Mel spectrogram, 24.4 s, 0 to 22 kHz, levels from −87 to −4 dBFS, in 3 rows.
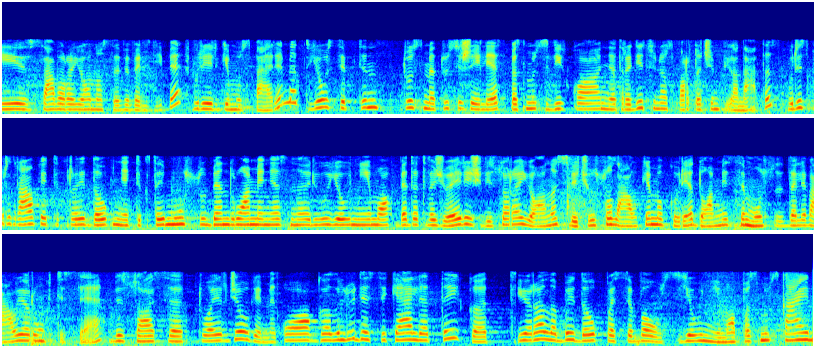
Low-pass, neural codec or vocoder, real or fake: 5.4 kHz; none; real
